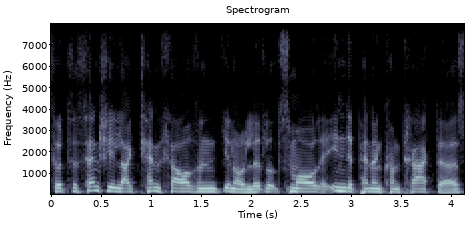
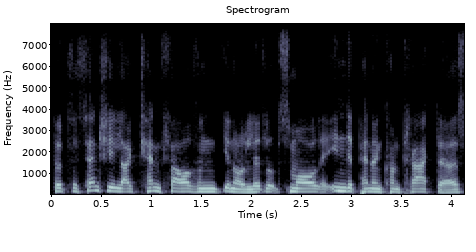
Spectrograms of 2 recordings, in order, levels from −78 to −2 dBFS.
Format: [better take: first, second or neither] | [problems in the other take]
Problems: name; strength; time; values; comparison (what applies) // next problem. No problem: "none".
first | noise reduction (neural mask model DeepFilterNet 3)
